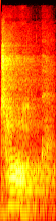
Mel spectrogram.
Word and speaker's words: talk: the way pronunciation here you're not going to pronounce the l here in the words walk and talk for example you're not going to pronounce the l you're going gonna say walk and talk okay it's easier than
